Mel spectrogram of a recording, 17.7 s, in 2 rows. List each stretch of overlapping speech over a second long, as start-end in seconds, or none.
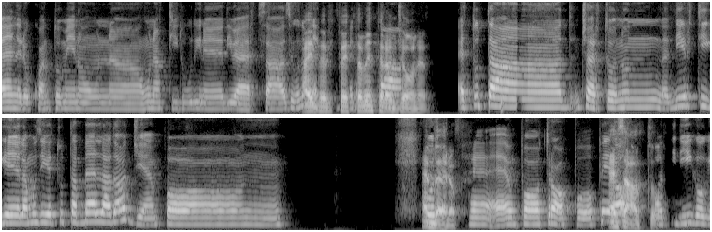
3.8-5.1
